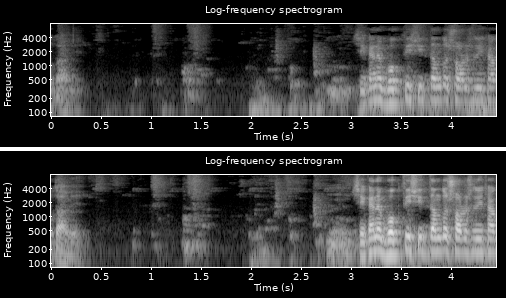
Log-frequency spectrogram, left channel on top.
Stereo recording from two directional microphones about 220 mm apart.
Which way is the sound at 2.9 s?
40° right (ahead or behind).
